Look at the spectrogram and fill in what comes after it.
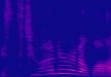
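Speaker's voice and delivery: soft, high, hushed half-whisper. A game narrator voices a character asking a question, half-whispering. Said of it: "she kind of whispers".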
